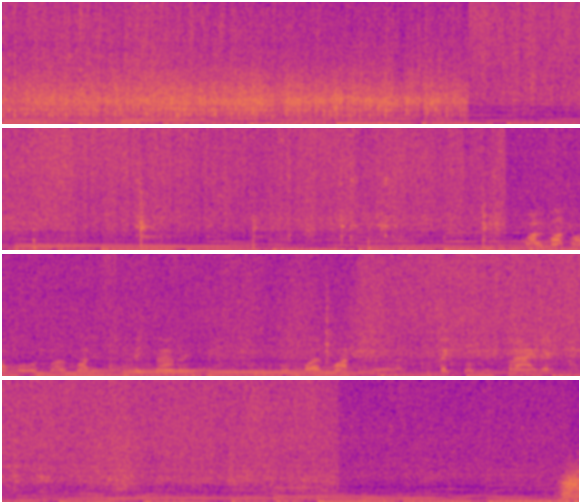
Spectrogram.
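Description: Curry paste sizzling as it fries in hot oil in a large wok, with a metal ladle stirring and scraping through it. The sizzle is loudest for the first four seconds, then settles lower.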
